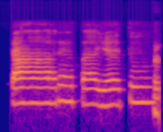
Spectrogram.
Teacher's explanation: प्रारपयतु, ये प्रायः जितने भी अभी तक बोले हैं आज की डेट में प्रायः गलती हुई है। तो ये प्रारपयतु नहीं बोलना है, इसको प्रार, रेफ को बोलते समय दबा देना है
